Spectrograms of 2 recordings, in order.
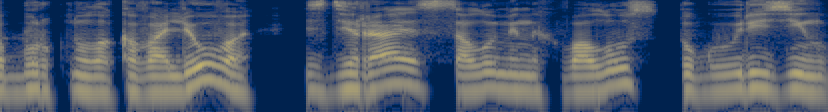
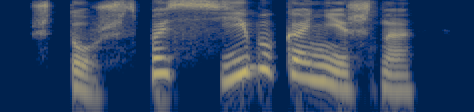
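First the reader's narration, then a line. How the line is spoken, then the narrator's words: Laughing. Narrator (Russian): рассмеялась Маргарита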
